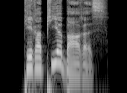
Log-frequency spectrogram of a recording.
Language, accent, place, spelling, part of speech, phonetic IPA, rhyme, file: German, Germany, Berlin, therapierbares, adjective, [teʁaˈpiːɐ̯baːʁəs], -iːɐ̯baːʁəs, De-therapierbares.ogg
- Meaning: strong/mixed nominative/accusative neuter singular of therapierbar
